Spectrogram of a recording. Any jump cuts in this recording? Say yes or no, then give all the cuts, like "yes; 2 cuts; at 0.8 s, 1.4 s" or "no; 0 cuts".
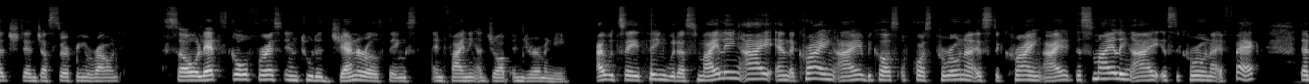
no; 0 cuts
